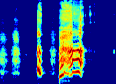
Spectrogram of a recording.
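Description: A distraught woman gasping and sobbing: a few faint breaths, a sharp gasp a little under a second in, then a short, high-pitched crying wail.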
